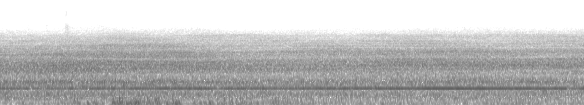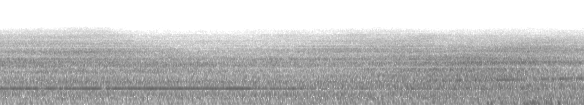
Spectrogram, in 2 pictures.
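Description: Distant jet airliner's engines running with a steady whine and hiss. Near the end a rising whine begins as the engines spool up for takeoff.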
